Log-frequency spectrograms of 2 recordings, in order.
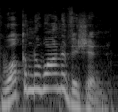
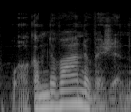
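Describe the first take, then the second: First: It is said in a cheerful voice. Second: It is said in a sad voice.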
